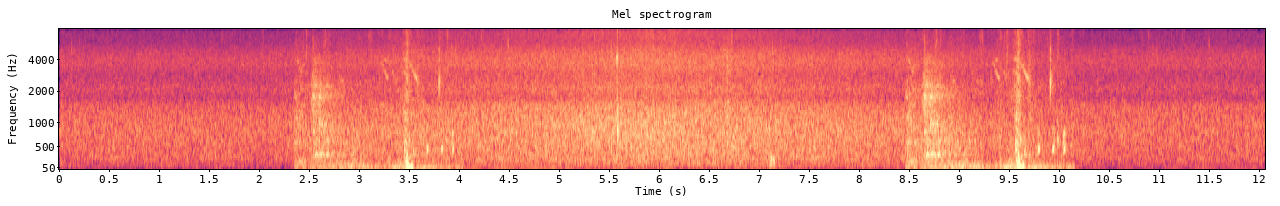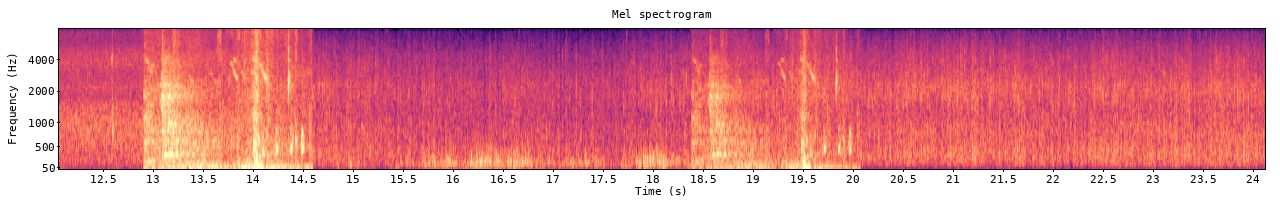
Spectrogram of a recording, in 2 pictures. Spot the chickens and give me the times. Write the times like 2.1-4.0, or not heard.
2.4-4.0, 8.4-10.2, 12.9-14.6, 18.4-20.1.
